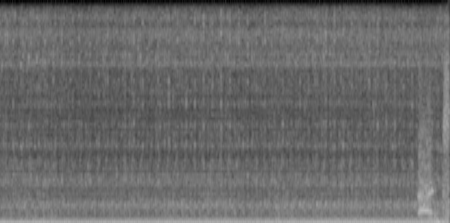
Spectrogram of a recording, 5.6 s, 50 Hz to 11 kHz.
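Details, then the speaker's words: Revmaster air-cooled VW flat-four in a Sonex aircraft, brought back from about 1800 RPM while warming up: steady, even low idle with a constant beat and no misses or knocks; idling healthily. "Yeah, we're still running at 1800 RPM."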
